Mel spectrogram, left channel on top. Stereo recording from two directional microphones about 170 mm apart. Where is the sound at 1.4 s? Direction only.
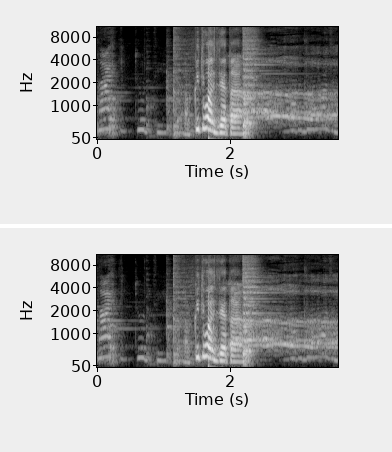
5° left (ahead or behind).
